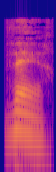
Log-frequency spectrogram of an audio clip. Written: verre

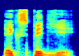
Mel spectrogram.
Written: expédier

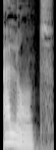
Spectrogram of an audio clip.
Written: allant

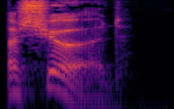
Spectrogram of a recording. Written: assured

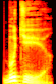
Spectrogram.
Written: bouture

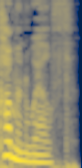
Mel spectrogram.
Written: Commonwealth

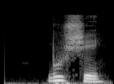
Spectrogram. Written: bouché

